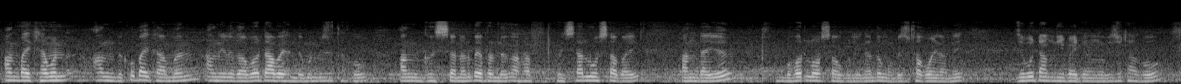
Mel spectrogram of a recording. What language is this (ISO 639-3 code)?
brx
